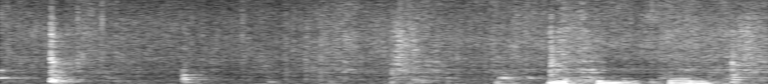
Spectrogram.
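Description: Vegetables such as beans and carrot are stirred through a hot pan with salt, a spoon scraping steadily over loud, close sizzling, with no voices.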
